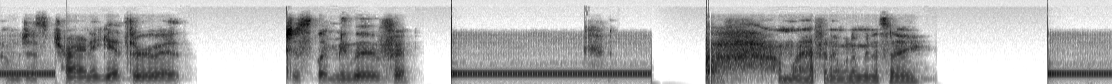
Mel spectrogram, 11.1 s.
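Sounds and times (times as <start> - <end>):
speech: 0.2 - 1.9, 2.9 - 4.2, 7.8 - 9.3
telephone tone from a phone: 4.5 - 6.6, 10.5 - 11.1.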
